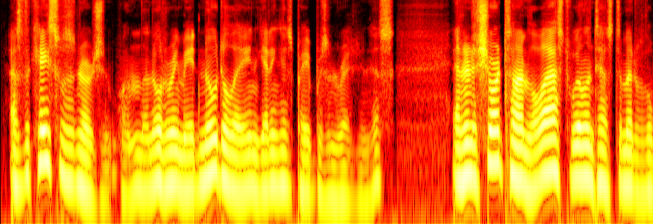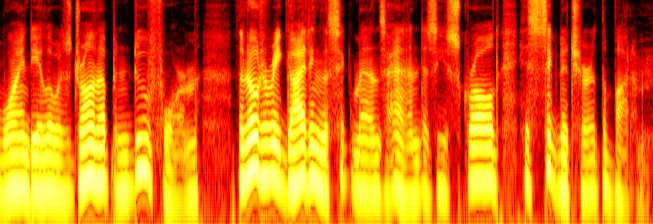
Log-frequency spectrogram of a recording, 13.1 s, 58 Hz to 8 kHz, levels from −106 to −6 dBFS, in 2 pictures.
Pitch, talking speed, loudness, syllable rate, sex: 135 Hz, 245 wpm, -19 LUFS, 6.2 syllables/s, male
